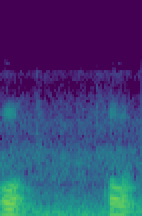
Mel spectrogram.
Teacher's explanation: veja que existe o arredondamento então é uma vogal arredondada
